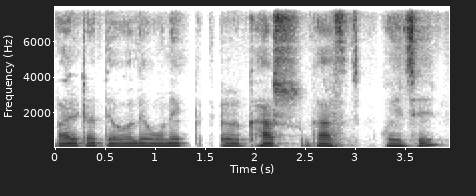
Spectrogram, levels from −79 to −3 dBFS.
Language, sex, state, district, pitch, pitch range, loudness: Bengali, male, West Bengal, Cooch Behar, 120 Hz, 120-125 Hz, -20 LUFS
